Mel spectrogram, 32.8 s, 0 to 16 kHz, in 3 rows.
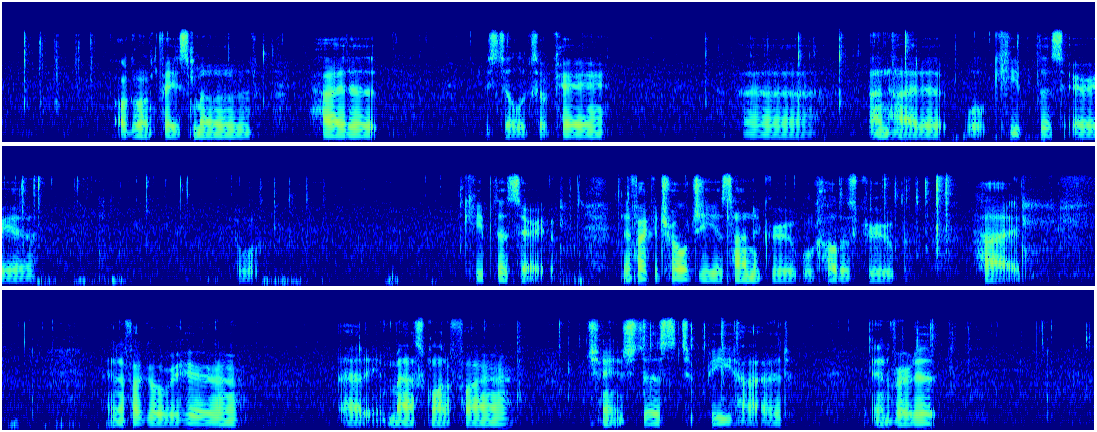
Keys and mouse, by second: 0.9 ctrl+t, 2.7 h, 4.1 a, 4.9 a, 7.1 z, 13.9 ctrl+z, 17.2 ctrl+g, 21.1 Tab, 30.9 a.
